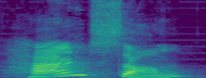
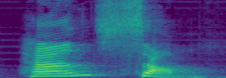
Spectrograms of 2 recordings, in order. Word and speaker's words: handsome: this word wednesday and the same thing is with the next word handsome it is not handsome it is pronounced as handsome the next word is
